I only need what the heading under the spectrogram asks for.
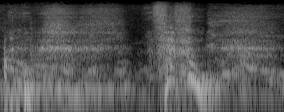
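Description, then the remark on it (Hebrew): A person mimics loud snoring with harsh, noisy breaths, two rough snorting bursts, the second one louder and drawn out, imitating the passenger in the next seat snoring on a flight. “פתאום זה שלידי, הוא פשוט מאוד לא, לא נוחר, מה נוחר?”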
